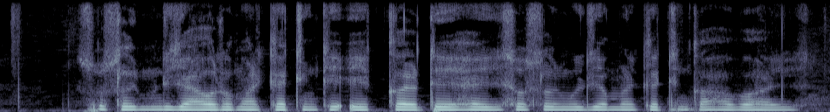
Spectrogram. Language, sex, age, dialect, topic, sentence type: Magahi, male, 60-100, Southern, banking, statement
